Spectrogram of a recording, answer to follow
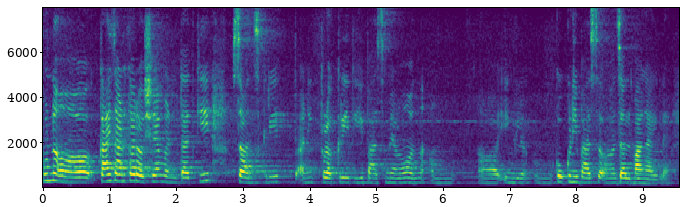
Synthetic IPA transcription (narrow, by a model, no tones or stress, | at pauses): pəɳkajd͡zaɽ̃kaɾəɕɛm̤əɳt̪at̪ki | sãnskɾiːt̪a̰ñipɾəkɾit̪ibʱasmɛɭ̃on | iŋɡkokɳibʱasd͡zəlmãŋɡajlɛ̰̃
